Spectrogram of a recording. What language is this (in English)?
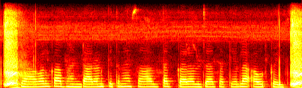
Bhojpuri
